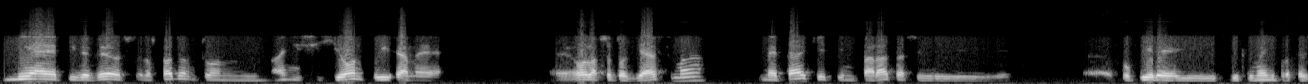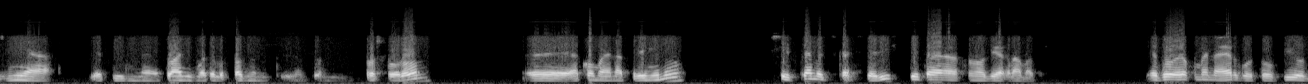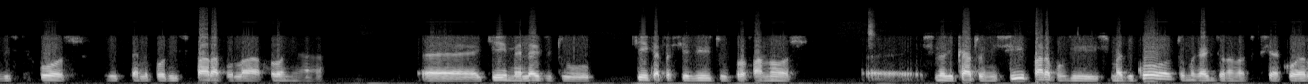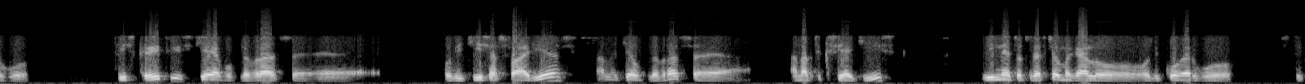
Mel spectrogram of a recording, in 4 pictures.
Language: Greek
